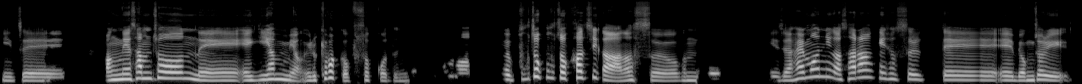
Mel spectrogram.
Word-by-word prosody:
이제 175 -1 -3 0.6
막내 230 +5 +4
삼촌네 265 - +3
애기 195 +4 0
1 240 -1 +3
명 180 -4 -3
이렇게 190 +9 -3
밖에 300 - +1
없었거든요. 170 -2 -10
어 310 - -23
막 175 -1 -4 0.4
예 - - +3
북적북적하지가 305 - +3
않았어요. 180 -1 -3
근데 185 +1 -6 0.7
이제 185 0 -7
할머니가 290 - +1
살아 295 +7 +3
계셨을 245 -6 -4 0.2
때의 200 -2 -2
명절이 190 0 0
200 Hz, 290 characters per minute, -21 LUFS, 185-275 Hz, 0.7 s, 막내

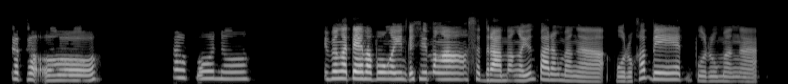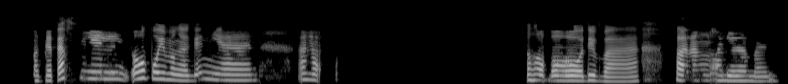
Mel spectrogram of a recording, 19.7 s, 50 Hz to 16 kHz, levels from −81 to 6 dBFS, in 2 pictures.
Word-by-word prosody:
Totoo. 230 -4 0 1.0
Opo, 335 0 -3 0.2
'no? 290 -1 -5 0.9
Yung 285 +1 -2
mga 305 0 +8
tema 290 -2 +9
po 285 0 +4
ngayon 280 -1 +3
kasi 280 +2 -1
mga, 270 -1 +4
sa 275 - -6
drama 225 -1 +3
ngayon 255 +6 -2
parang 250 -3 +2
mga 195 -5 -2
puro 195 -1 -5
kabit 275 -4 +1 0.2
puro 200 -1 -7
mga, 190 -2 -6 0.8
pagtataksil 285 - -2
opo, 295 +1 +2
yung 260 -2 -2
mga 225 -2 -1
ganyan, 235 -3 -4 0.5
ano 255 -3 -4 2.6
Opo, 235 -2 -2 0.4
di 230 - 0
ba? 185 0 -5 0.5
Parang 220 -2 0 0.2
ano 220 0 -6 0.2
naman. 200 -1 -8
245 Hz, 95 wpm, -24 LUFS, 220-285 Hz, 2.6 s, tema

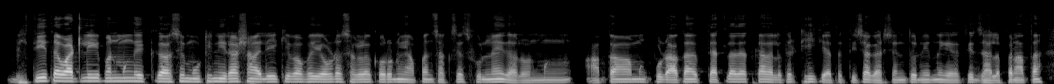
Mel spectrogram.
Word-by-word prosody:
भीती 100 - +2
तर 165 - +8
वाटली 155 0 +6
पण 150 - +1
मग 150 0 0
एक 145 0 -1
अशी 130 +3 -1
मोठी 135 +1 -1
निराशा 135 0 +2
आली, 130 +1 +2
की 130 +1 -4
बाबा 125 0 +1
एवढं 125 0 +2
सगळं 115 0 -1
करूनही 120 0 +1
आपण 110 +1 -3
सक्सेसफुल 115 +1 -5
नाही 125 +1 +3
झालो 95 -2 -2
अन् 95 +1 -6
मग 100 +1 -6 0.3
आता 110 +4 -1
मग 120 0 -2
पुढं 120 -1 +1
आता 120 +3 +3
त्यातल्या 120 +3 0
त्यात 120 -1 -1
काय 120 -1 +1
झालं 110 -2 -1
तर 115 - -2
ठीक 125 -1 -4
आहे - - +2
आता 100 0 -4
तिच्या 110 +1 -1
घरच्याने 100 +2 -4
तो 110 - +1
निर्णय 110 +1 -2
घेतला 100 -1 -2
तेच 115 - -2
झालं. 95 -1 -2
पण 110 - 0
आता 100 +4 -1
120 Hz, 240 wpm, -22 LUFS, 105-125 Hz, 0.3 s, तर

